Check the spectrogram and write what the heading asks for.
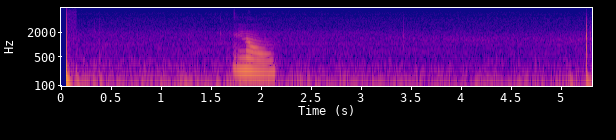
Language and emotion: Russian, neutral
